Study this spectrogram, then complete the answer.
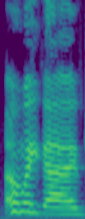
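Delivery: usual speaking voice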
